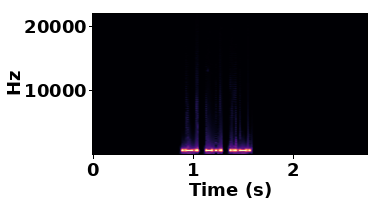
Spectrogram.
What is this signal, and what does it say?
Morse code, heard as a keyed tone, about 53 wpm, 700 Hz. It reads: RDF
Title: USA Call Sign Postfixes - 3 Letters 50wpm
